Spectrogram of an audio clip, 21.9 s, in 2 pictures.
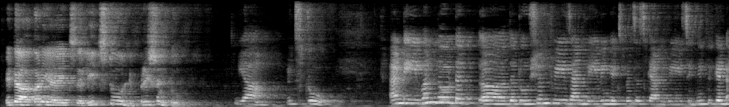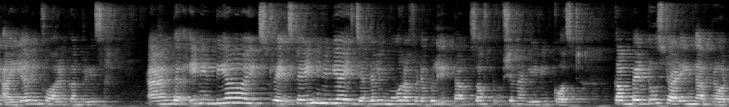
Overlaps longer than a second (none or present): none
